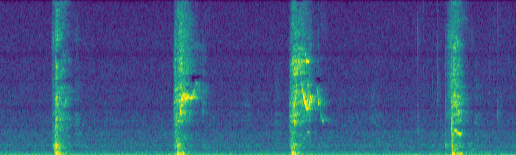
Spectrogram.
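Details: Dog whose owner suspects congestive heart failure: four short, dry, hacking coughs about a second apart over a quiet room hum.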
